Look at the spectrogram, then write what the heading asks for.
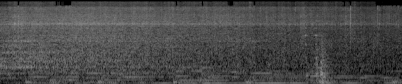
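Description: A steady, hissing sizzle of batter thickened with porridge oats frying as a pancake in a pan, continuous and close with faint clicks and no talk.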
